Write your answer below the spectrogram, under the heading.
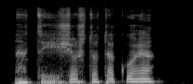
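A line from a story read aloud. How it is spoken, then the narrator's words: Muttered close to ear. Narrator (Russian): пробормотал кто-то рядом с Жениным ухом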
